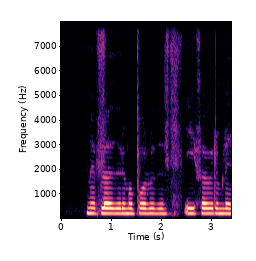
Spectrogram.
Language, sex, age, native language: Icelandic, male, 18-19, Icelandic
